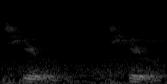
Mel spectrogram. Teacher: In the case of tune, the aspiration happens during the yod, tune, tune, which of course is why it's easier for it then to become tune in some people's speech. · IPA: [tj̊uːn]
